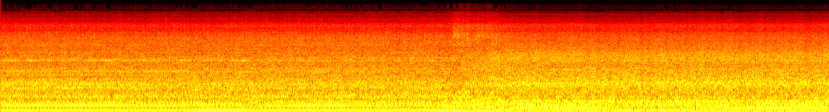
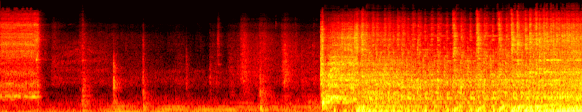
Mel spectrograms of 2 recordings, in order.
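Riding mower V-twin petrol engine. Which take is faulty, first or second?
second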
